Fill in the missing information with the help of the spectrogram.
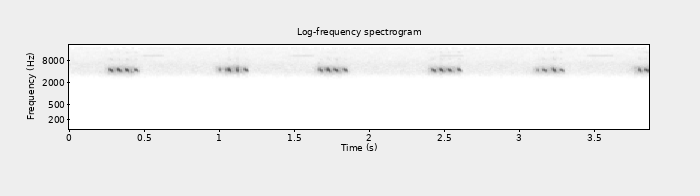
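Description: A lone cricket chirps steadily, each call a quick trill of three or four pulses repeating about every 0.7 seconds, high-pitched and clear against silence.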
